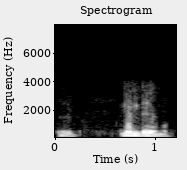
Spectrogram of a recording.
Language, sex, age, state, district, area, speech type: Tamil, male, 18-30, Tamil Nadu, Vellore, rural, conversation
